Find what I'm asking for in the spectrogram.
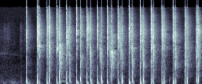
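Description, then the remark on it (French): Steady clapping begins after a brief pause: roughly two dozen sharp, crisp claps in an even, brisk rhythm, loud and distinct, like one or two people applauding a guest for cooking advice on spaghetti carbonara, with no voices over it. “Nous allons t'applaudir pour tous ces conseils.”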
